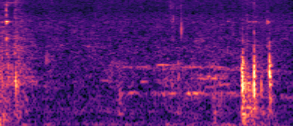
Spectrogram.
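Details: Suzuki Grand Vitara A/C compressor pulley spun by hand without turning the pump: rough bearing giving a quick cluster of sharp clicks, as if catching on grit; worn pulley bearing confirmed.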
